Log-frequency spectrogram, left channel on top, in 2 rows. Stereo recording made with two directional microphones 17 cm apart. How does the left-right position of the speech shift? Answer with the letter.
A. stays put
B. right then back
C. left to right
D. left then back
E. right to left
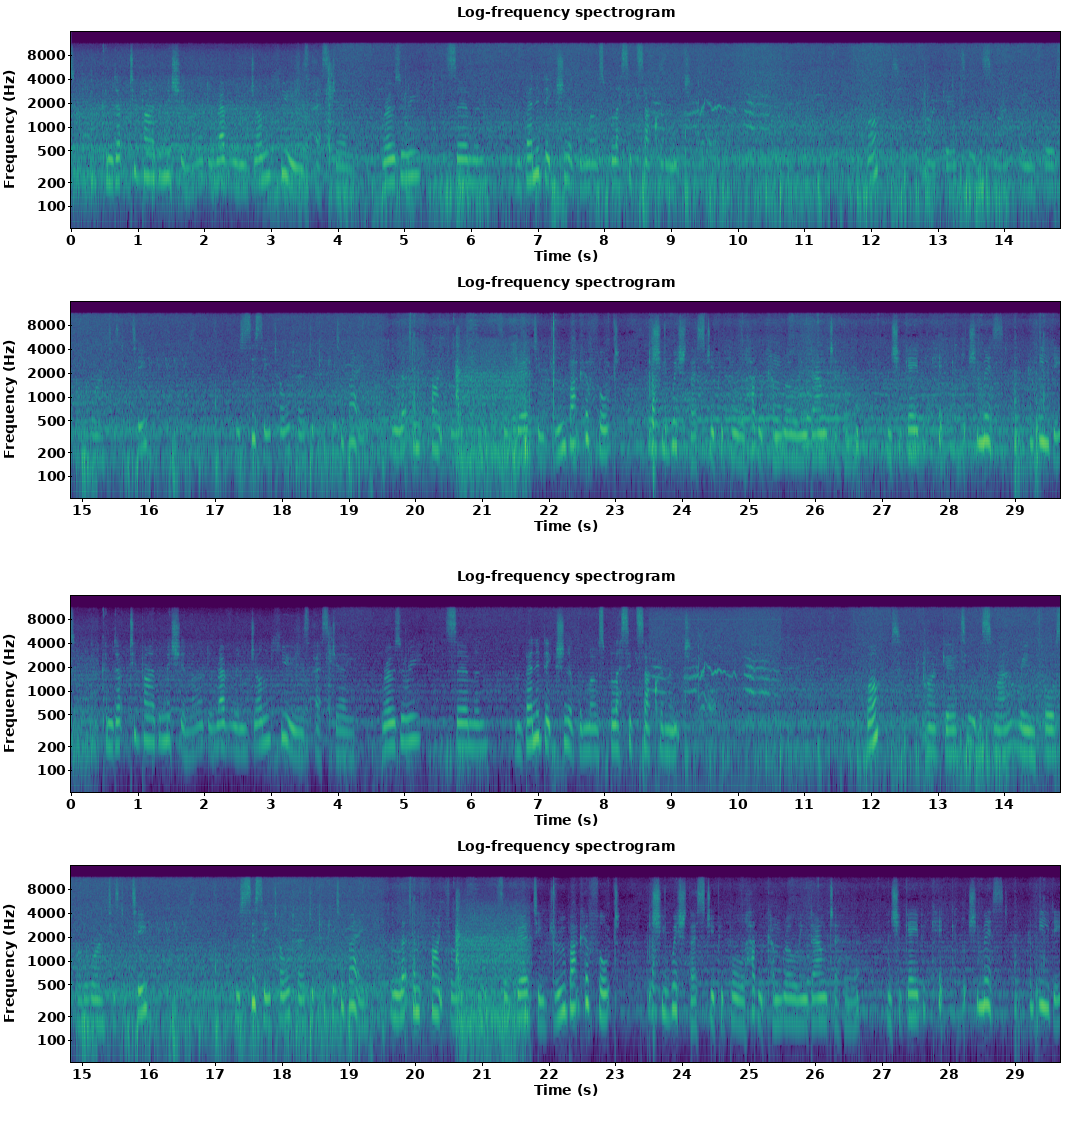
B.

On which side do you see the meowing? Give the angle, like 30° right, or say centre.
10° right.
